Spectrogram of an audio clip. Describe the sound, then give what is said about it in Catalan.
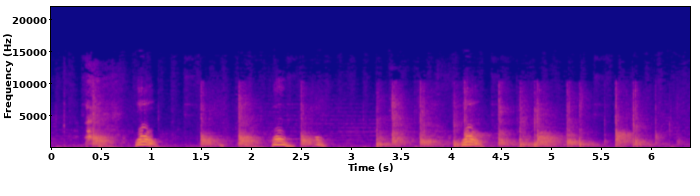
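A dachshund barks three times, sharp yaps spaced a second or two apart, amid a steady patter of tapping and clattering noises. “Por un lado, el mejor amigo del hombre, este maravilloso perro salchicha.”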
